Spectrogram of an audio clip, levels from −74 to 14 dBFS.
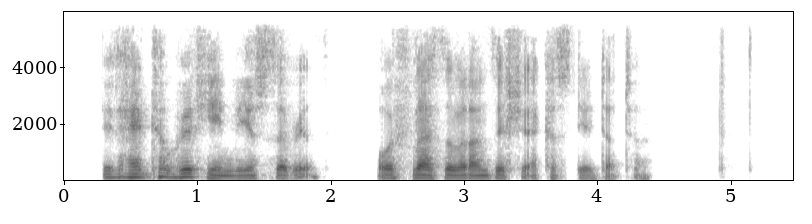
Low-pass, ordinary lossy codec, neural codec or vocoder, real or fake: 5.4 kHz; AAC, 32 kbps; codec, 16 kHz, 0.5 kbps, FunCodec, trained on LibriTTS, 25 frames a second; fake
